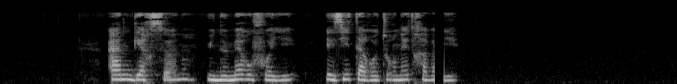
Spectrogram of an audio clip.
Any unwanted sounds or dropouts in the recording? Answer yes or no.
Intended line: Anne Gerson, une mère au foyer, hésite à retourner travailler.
yes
